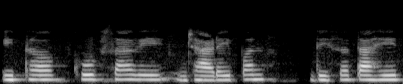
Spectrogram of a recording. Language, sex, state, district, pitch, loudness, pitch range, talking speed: Marathi, female, Maharashtra, Gondia, 215 Hz, -16 LUFS, 205-225 Hz, 105 wpm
